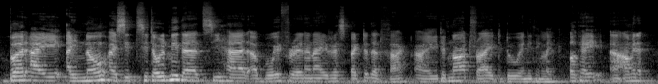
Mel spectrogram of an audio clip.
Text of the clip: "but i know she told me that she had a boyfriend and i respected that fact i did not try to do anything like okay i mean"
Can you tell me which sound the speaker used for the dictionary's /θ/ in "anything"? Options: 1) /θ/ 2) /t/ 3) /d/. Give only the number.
2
